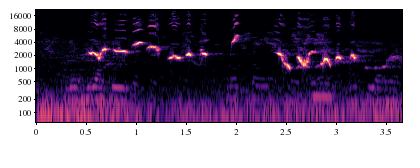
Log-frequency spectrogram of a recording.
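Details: White-rumped shama singing after its moult, a lure for shamas that have stopped singing: quick varied whistled phrases, short slurred notes and rapid twisting runs, over a low background hum.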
